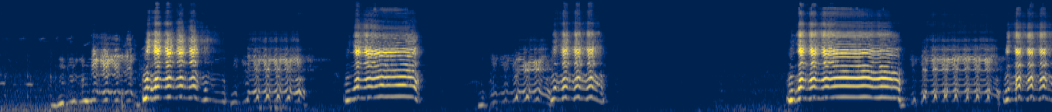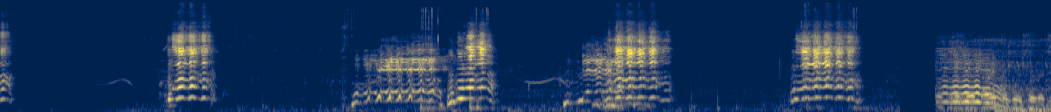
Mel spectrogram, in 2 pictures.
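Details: Goat and her kid talking to each other: about a dozen clear bleats, some short and some drawn out and quavering, separated by brief silences against a quiet background.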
